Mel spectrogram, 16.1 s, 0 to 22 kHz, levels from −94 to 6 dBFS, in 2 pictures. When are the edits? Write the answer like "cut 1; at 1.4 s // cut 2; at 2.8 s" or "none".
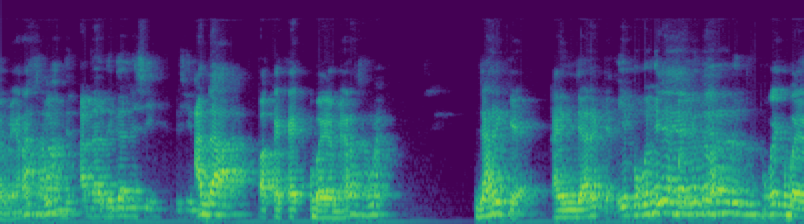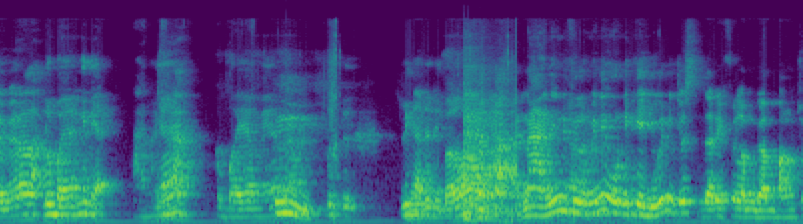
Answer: cut 1; at 13.2 s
